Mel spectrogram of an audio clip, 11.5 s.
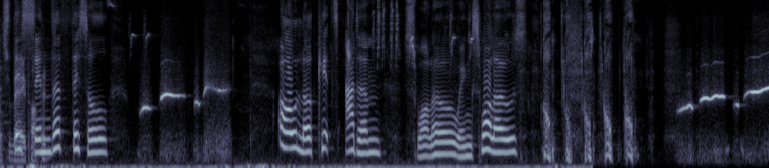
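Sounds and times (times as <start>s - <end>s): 
speech: 0.0s - 2.3s, 4.2s - 9.6s
person whistling a short tune: 2.1s - 3.5s, 10.2s - 11.5s.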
